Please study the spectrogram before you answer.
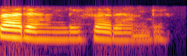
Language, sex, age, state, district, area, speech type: Telugu, female, 18-30, Andhra Pradesh, Alluri Sitarama Raju, rural, conversation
